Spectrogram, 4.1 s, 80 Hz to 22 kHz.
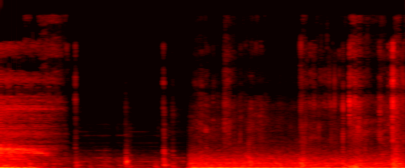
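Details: Mazda RX8 rotary revived after 2.5 years sitting, boosted by 200-amp charger, no belts connected: after a quiet gap the engine settles into a smooth steady low hum, no knocks or misses; healthy rotary idle.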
